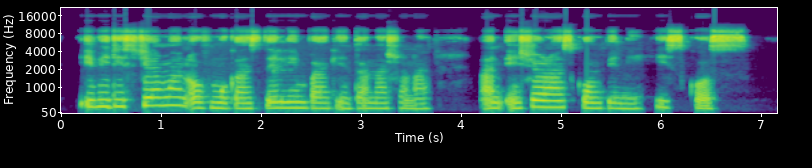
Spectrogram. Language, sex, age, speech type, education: Nigerian Pidgin, female, 15-29, spontaneous, tertiary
